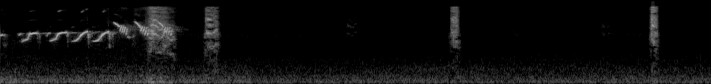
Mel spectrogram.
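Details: Double-collared seedeater, male and female calling, used to warm up a male bird for singing tournaments: a run of quick, high, rising-and-falling whistled slurs that speed up into buzzy notes. Sharp clicking bursts follow.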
